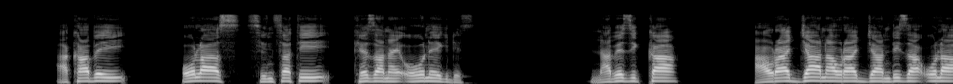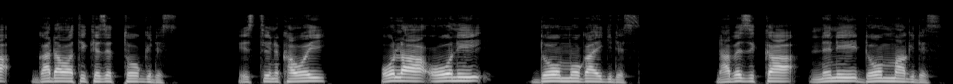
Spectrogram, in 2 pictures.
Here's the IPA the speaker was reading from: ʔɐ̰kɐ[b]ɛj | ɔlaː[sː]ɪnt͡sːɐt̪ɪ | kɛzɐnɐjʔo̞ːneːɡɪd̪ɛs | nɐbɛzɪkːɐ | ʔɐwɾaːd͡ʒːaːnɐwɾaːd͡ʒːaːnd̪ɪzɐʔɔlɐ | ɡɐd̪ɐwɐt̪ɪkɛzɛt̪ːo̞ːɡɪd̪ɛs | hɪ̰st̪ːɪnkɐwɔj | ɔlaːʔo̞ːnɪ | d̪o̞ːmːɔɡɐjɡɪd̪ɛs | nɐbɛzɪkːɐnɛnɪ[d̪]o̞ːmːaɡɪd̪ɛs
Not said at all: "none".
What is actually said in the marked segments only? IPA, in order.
b, sː, d̪

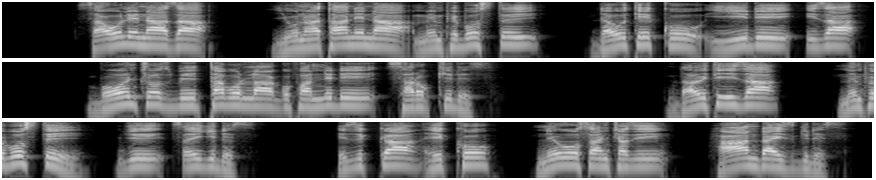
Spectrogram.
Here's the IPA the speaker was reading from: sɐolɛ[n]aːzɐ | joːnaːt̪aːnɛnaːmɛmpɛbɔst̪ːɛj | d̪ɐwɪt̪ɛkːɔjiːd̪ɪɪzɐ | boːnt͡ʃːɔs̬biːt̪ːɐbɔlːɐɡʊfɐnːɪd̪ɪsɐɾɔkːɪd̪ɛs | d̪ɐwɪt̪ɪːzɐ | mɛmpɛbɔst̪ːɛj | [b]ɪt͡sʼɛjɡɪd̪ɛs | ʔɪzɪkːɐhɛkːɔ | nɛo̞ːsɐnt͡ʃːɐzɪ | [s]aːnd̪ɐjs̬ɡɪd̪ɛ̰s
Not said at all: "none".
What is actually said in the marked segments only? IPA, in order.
n, ɡ, h

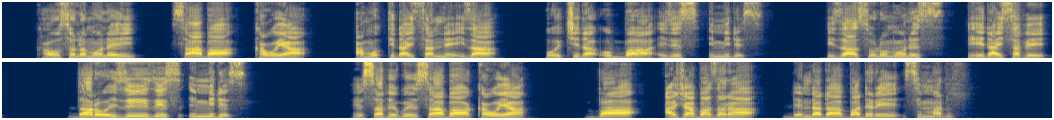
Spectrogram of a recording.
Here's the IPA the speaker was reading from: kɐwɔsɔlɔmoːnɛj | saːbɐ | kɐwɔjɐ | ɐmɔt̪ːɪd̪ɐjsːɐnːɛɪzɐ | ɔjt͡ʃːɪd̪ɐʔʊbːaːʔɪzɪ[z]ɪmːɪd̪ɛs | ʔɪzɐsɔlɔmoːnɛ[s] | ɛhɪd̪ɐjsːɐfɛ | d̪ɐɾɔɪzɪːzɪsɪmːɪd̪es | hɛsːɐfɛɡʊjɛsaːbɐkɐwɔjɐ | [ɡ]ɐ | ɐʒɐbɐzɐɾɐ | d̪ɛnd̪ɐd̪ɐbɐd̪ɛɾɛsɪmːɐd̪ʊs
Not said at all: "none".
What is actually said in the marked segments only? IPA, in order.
s, s, b

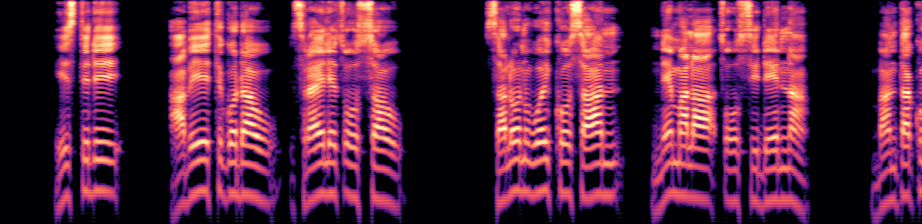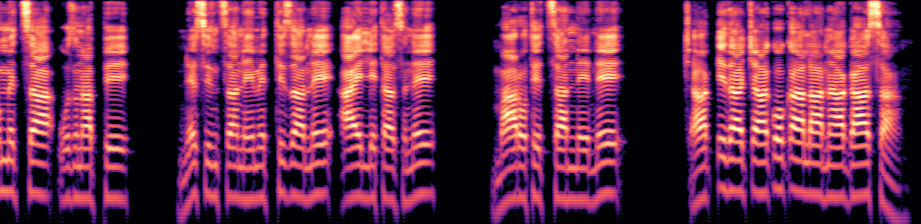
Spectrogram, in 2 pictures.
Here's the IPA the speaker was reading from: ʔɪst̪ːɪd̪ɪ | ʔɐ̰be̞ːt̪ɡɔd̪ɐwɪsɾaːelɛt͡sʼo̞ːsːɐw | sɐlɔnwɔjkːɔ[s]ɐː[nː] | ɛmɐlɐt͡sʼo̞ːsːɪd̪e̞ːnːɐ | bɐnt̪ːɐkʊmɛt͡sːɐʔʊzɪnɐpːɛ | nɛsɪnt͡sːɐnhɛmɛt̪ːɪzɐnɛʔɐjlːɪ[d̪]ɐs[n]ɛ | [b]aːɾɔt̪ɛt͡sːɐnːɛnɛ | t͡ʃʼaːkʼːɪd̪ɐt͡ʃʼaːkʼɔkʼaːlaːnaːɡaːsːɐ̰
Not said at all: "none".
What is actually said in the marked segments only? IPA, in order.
s, nː, t̪, n, m

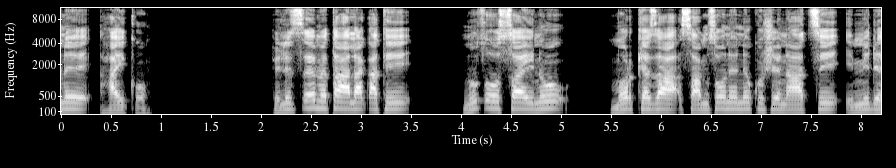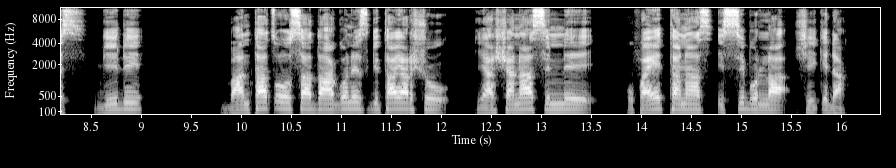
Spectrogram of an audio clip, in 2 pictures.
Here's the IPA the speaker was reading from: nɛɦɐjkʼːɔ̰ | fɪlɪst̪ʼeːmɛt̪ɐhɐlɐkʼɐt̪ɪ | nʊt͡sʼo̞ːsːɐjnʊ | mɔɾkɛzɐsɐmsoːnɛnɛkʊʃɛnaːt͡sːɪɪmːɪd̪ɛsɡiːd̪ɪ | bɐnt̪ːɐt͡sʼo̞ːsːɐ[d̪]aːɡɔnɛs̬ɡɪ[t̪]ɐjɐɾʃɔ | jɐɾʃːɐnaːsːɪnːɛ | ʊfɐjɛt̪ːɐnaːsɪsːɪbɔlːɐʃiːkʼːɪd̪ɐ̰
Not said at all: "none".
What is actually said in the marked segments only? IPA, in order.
d̪, t̪

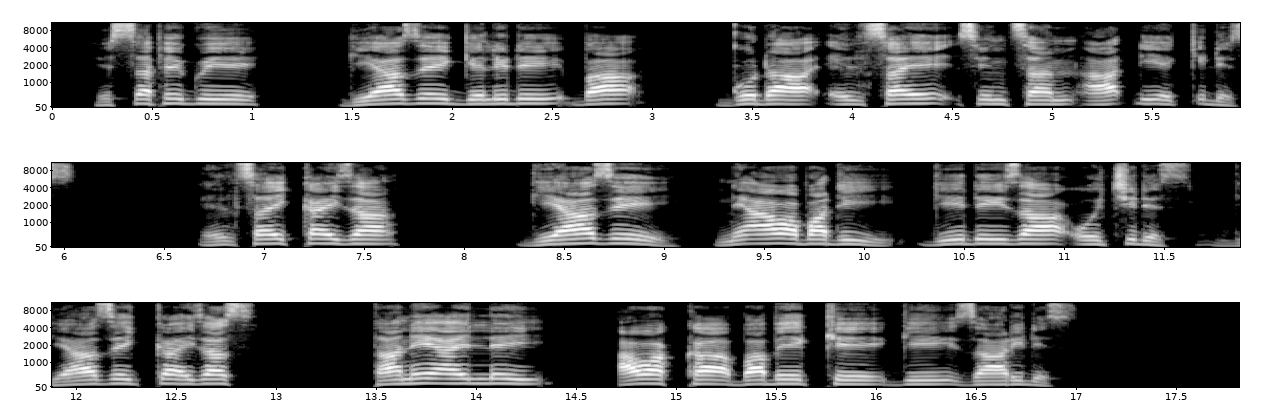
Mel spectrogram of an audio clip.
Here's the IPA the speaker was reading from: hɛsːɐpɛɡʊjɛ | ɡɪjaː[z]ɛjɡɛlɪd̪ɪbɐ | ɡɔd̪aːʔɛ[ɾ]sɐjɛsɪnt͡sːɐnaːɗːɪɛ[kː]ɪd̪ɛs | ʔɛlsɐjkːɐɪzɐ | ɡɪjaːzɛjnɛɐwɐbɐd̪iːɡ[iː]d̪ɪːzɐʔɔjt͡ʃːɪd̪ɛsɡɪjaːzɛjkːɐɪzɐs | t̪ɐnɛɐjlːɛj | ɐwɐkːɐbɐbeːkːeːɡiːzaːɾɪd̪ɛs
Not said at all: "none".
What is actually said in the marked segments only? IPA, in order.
z, l, kʼː, iː

